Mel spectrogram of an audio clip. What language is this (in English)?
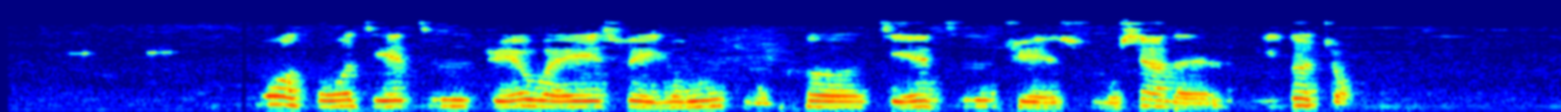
Chinese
